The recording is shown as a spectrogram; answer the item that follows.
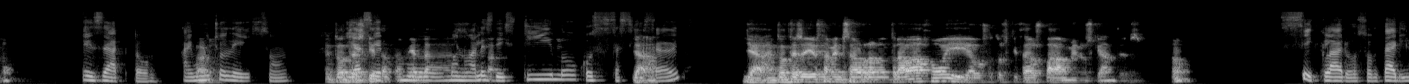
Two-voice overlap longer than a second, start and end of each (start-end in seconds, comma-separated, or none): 3.4-5.1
